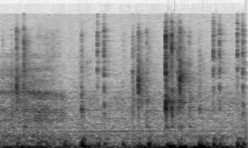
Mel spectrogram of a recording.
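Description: Quick bursts of clicking keystrokes on a new computer keyboard, close and fairly quiet, in short irregular runs with small pauses between them.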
